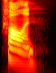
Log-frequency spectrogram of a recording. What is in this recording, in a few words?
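"fallen", American English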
